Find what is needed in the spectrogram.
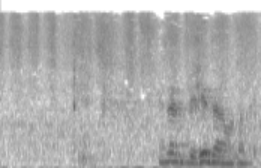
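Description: Hands rubbing together to work in hand sanitizer, a run of quick rubbing strokes; a man's voice comes in past halfway.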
